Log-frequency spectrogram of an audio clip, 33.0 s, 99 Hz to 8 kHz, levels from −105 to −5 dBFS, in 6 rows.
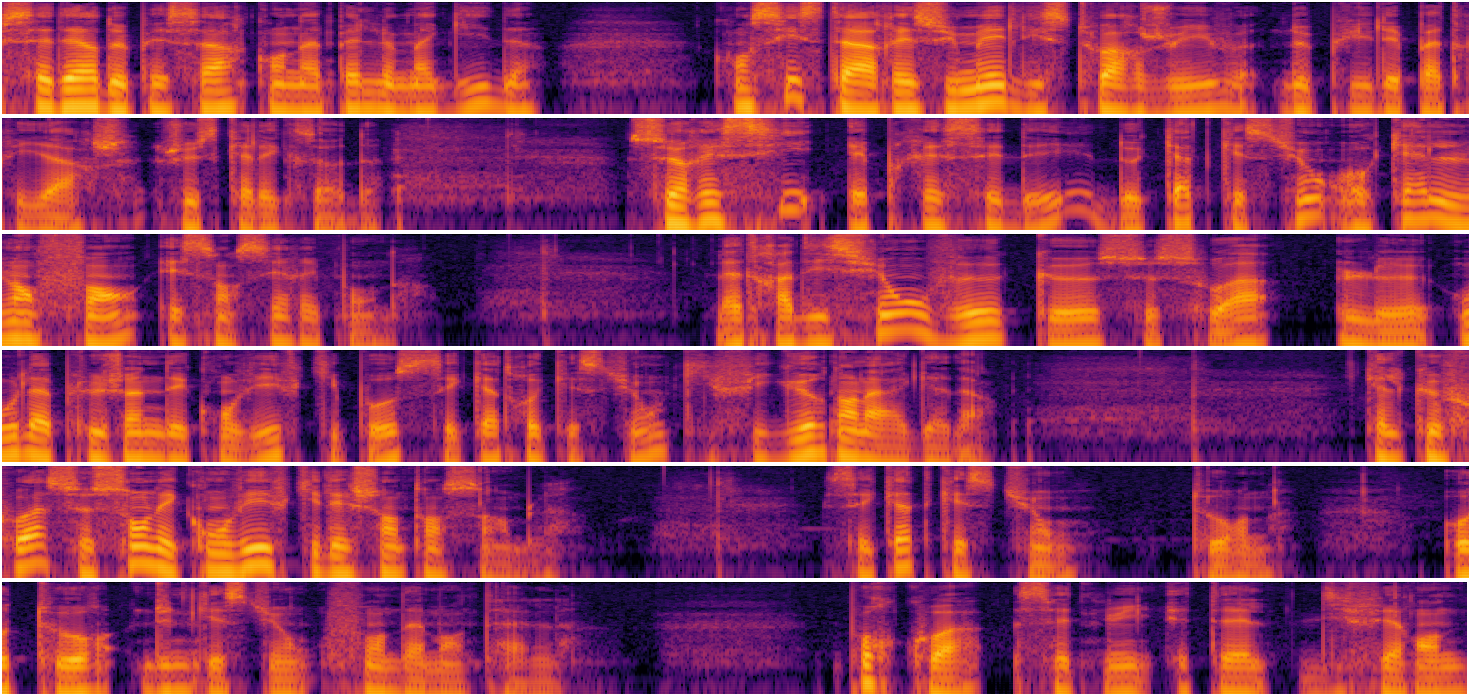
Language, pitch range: French, 95-125 Hz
